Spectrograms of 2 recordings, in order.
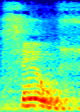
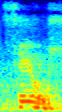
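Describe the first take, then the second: First: The first sound is a plain s. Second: The first sound is a lisped th. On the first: The speaker calls it wrong. "como lo decimos en español mexicano" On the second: The speaker calls it right. "Sería como una S arrastrada con la lengua debajo de los dientes"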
